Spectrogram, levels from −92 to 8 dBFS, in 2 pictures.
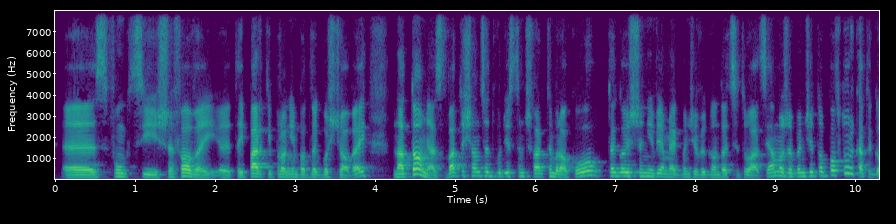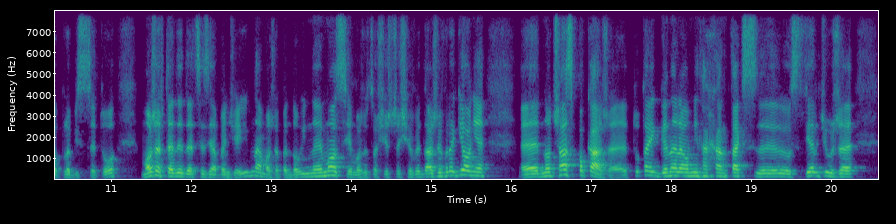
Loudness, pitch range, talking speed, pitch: -23 LUFS, 125-175 Hz, 145 wpm, 150 Hz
